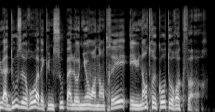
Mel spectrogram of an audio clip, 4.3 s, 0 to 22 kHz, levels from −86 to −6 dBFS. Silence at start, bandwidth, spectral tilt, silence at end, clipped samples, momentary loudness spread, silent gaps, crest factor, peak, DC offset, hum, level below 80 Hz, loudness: 0 s; 17 kHz; -6 dB/octave; 0.3 s; under 0.1%; 4 LU; none; 16 dB; -6 dBFS; under 0.1%; none; -58 dBFS; -22 LUFS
